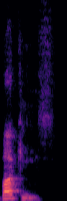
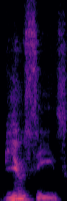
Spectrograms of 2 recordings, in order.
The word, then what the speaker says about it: Buc-ee's: But they said, but don't you dare walk in there and ask for a Busey's because that's the way it looks like it's spelled. Oh, people get mad because they love their Buc-ee's up there because they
